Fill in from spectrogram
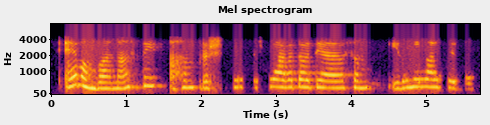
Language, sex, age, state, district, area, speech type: Sanskrit, female, 18-30, Karnataka, Hassan, urban, conversation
